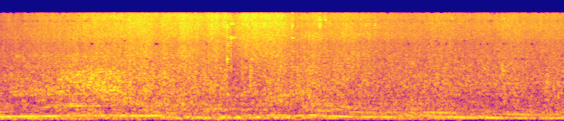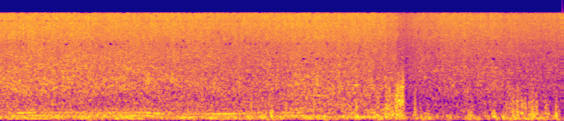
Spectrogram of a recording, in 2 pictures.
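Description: A car engine roars and revs, its pitch rising and dipping as it suddenly speeds up and swerves through a sharp turn, drenching a bystander with spray, with a loud sustained hiss of skidding tires throughout and an abrupt drop near the end.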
